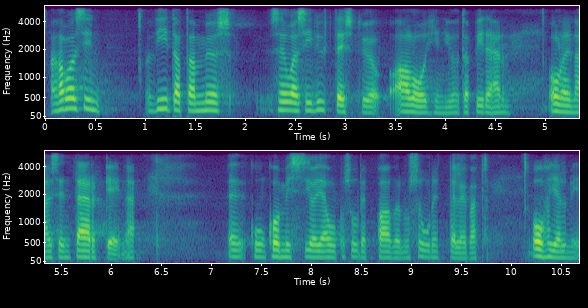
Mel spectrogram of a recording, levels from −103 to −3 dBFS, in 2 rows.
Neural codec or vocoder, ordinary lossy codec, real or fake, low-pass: codec, 16 kHz, 0.8 kbps, ZipCodec; none; fake; 5.4 kHz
